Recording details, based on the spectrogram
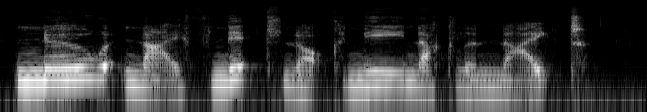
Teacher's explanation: one doesn't pronounce the k these days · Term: the K is silent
